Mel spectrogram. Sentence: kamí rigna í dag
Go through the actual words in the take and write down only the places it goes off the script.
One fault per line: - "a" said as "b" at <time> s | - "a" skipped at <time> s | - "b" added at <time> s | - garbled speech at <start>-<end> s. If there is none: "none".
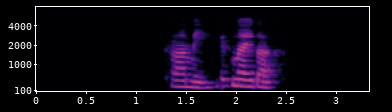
none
